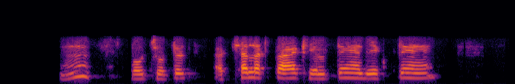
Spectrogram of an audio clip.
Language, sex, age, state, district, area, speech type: Hindi, female, 60+, Uttar Pradesh, Hardoi, rural, conversation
